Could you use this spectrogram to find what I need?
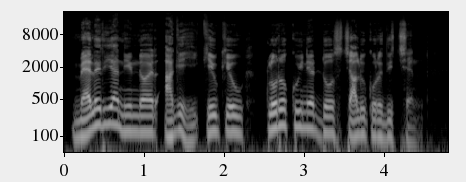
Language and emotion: Bengali, neutral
